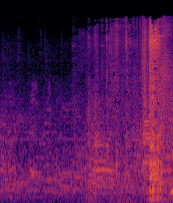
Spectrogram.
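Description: Faint voices in a lull between chanted calls, growing a little louder over the second half, with a short sharp sound just before the end as the louder chanting comes back in.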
